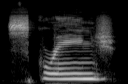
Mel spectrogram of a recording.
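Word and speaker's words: Skrange: Scrange Fruit. And that's S-K-R-A-N-G-E, playing on a common Bahamian pronunciation of the word strange.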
